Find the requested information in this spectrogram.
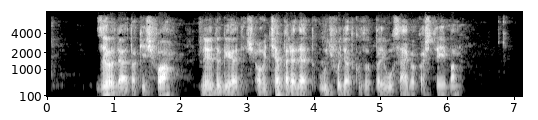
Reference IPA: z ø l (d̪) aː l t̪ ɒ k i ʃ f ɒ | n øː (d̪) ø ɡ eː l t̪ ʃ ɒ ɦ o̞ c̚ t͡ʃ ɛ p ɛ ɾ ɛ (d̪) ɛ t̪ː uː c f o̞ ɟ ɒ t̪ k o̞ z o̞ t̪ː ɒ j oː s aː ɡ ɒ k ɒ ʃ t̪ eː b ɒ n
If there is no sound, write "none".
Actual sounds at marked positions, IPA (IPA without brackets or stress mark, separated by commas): d̪, d̪, d̪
